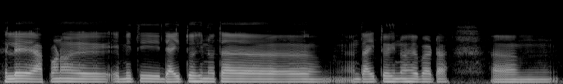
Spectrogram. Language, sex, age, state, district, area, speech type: Odia, male, 18-30, Odisha, Jagatsinghpur, rural, spontaneous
